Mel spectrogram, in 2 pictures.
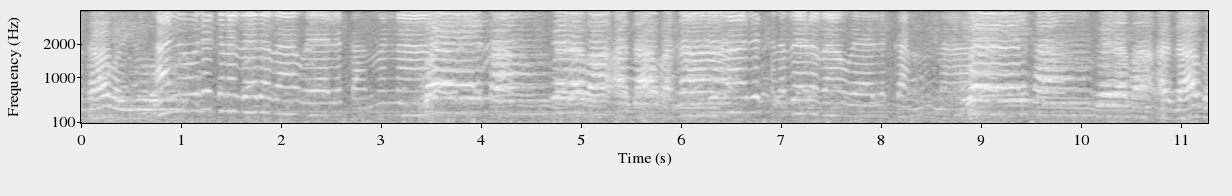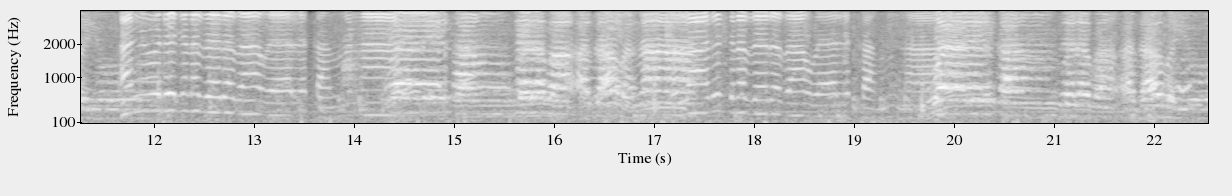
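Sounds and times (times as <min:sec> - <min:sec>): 
women in Navrongo: 0:00.8 - 0:22.5.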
